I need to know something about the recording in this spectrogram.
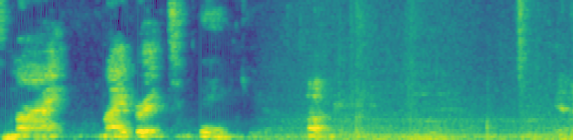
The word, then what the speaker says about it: Maj: M-A-J. J, yes. M-A-J. Maj Britt. Yes, and Britt is capital B-R-I-T-T. Very good. And the Maj is the word for May in Swedish.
